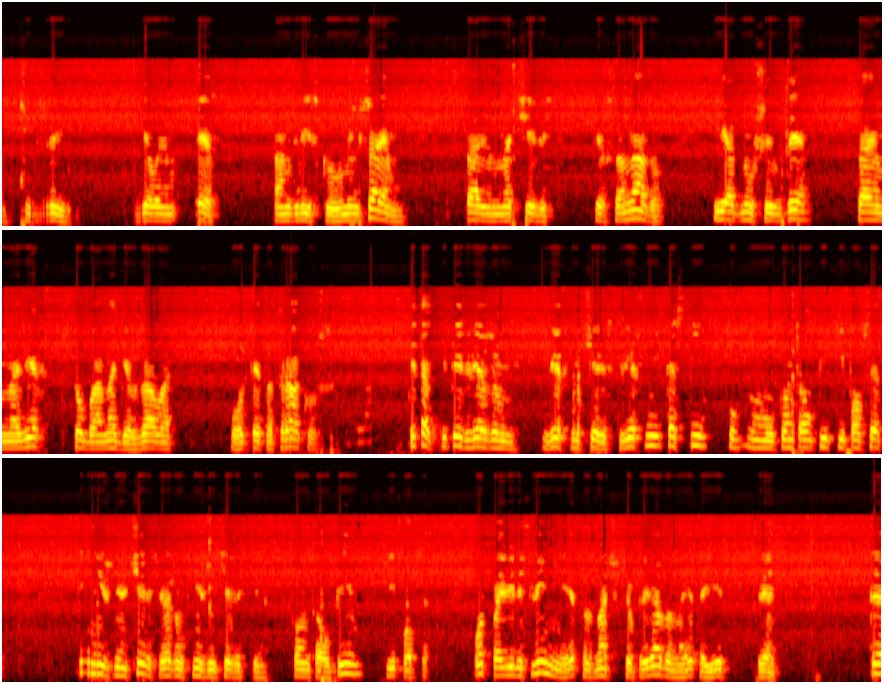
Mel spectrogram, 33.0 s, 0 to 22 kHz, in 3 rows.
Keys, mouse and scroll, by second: 0.2 g, 2.4 s, 3.5 click, 4.4 r, 5.4 click, 6.4 g, 7.7 click, 9.6 shift+d, 11.4 click, 14.0 click, 14.9 g, 20.7 ctrl+p, 22.6 click, 24.4 shift+click, 26.0 ctrl+p, 31.5 shift+middle click.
